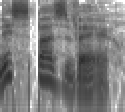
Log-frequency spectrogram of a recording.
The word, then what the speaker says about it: espace vert: Un espace vert. First thing, you get this little link between the two. Un espace vert. Final E not pronounced, and then final T not pronounced.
